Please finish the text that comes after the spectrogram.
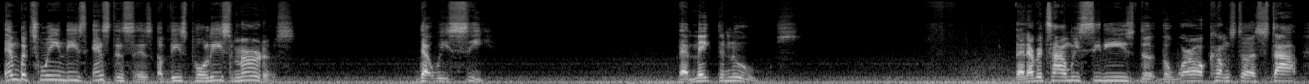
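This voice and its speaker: A man's voice: a little high, expressive, slow, pauses often, fairly bright tone, a little hiss or hum, rough recording. Preachy, emphatic male podcast host. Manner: emphatic, preachy, fires rhetorical questions.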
